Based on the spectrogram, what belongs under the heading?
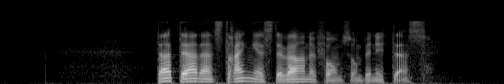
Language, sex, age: Norwegian, male, 37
